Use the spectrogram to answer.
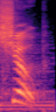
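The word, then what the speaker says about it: scop: This was another story told orally by the local storyteller, or the Shope. Yes, it is pronounced that way.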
